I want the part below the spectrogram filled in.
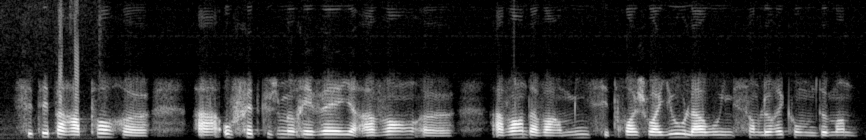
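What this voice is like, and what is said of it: Light drawling Saint-Étienne French accent. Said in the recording (French): “léger accent ... c'est un accent qui s'est mélangé avec l'accent du sud vers Toulouse ... l'accent stéphanois qui est très traînant et que j'ai gardé”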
